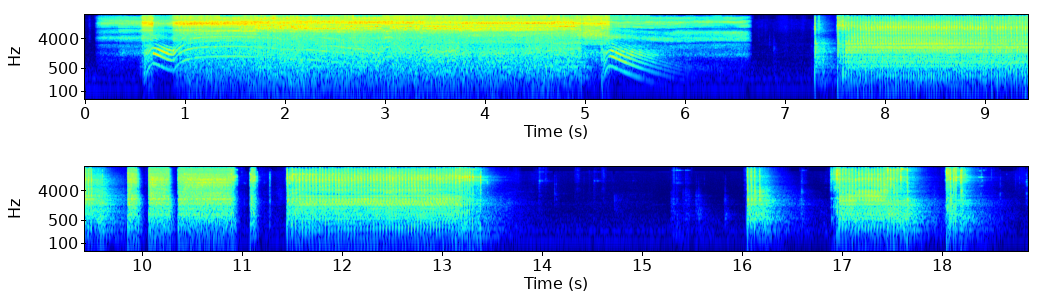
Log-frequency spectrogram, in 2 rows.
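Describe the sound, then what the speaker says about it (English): Power tool hammering out the four frame rivets on a 2007-2014 GMC Sierra 2500 HD truck frame, loud and close in several long bursts separated by short pauses, with no talking. "we're going to make our way to the outside of the frame so we can remove all four of our rivets holding this in place"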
